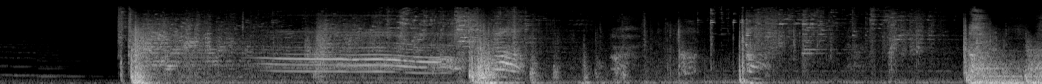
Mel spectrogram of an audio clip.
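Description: Glass shattering in a sudden loud crash about a second in, then further crashes and falling debris, over dramatic film music.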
